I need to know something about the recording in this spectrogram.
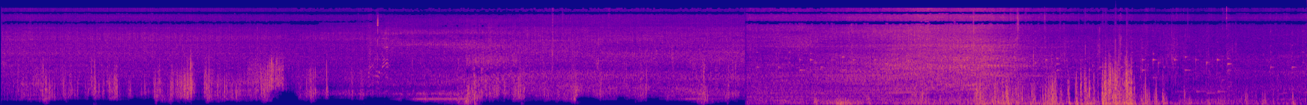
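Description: People's voices in short, broken snatches; about halfway through the sound changes abruptly to a louder recording where voices sit over a heavy, steady low rumble that grows louder near the end.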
